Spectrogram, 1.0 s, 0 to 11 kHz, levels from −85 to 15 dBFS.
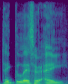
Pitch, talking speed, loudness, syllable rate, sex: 145 Hz, 235 wpm, -14 LUFS, 5.1 syllables/s, male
